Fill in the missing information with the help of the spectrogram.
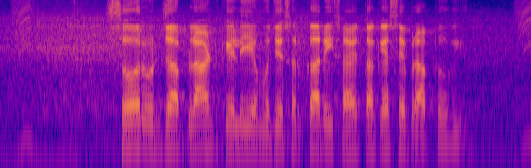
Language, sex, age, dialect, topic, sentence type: Hindi, male, 18-24, Marwari Dhudhari, agriculture, question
